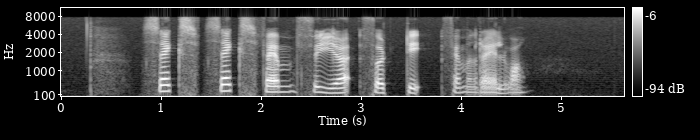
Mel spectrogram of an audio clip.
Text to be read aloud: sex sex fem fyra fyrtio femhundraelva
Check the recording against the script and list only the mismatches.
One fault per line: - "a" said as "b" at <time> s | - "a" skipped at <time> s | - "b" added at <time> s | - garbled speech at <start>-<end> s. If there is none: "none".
none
